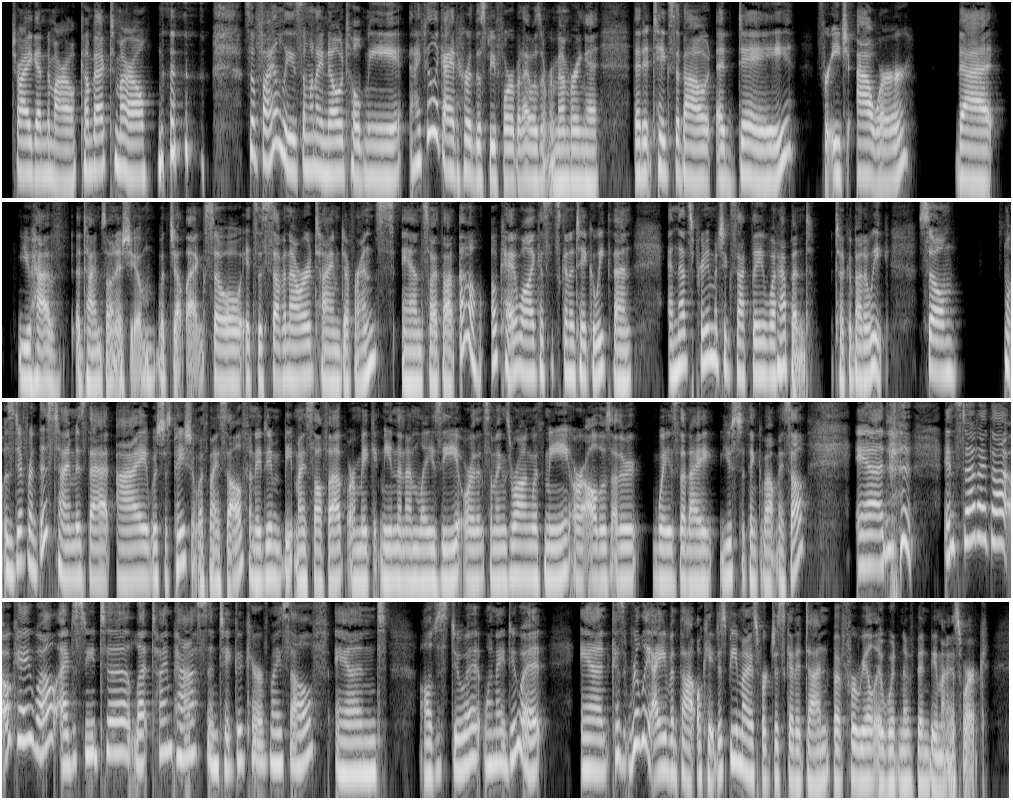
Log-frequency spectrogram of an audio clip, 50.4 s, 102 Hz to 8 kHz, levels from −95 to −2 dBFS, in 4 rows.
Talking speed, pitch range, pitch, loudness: 215 wpm, 155-215 Hz, 175 Hz, -20 LUFS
